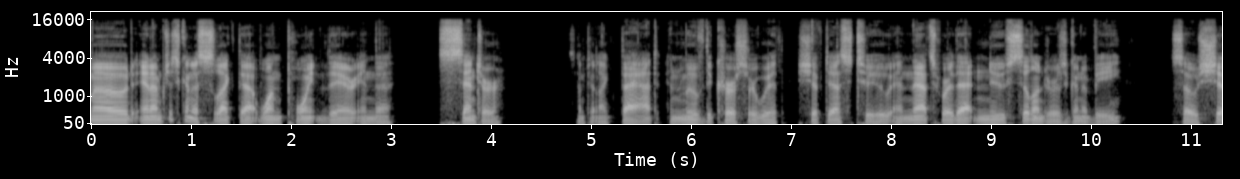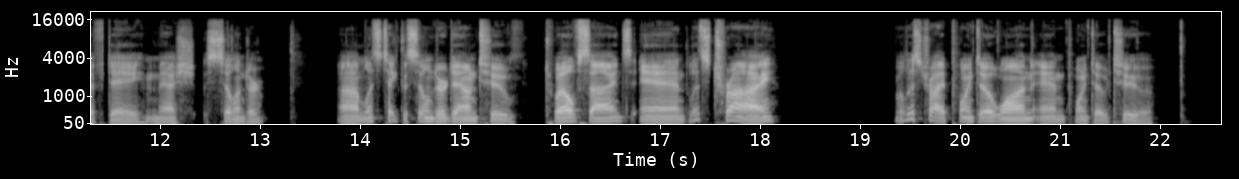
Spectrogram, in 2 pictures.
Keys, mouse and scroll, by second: 0.1 middle click, 0.7 1, 1.8 click, 2.7-3.1 scroll up 4, 3.1 shift+middle click, 3.5 middle click, 4.1 click, 4.9 click, 5.8 shift+s, 7.3 Tab, 7.5-8.7 scroll down 3, 7.9 middle click, 8.8 shift+middle click, 9.3 middle click, 9.8 alt+a, 10.2 shift+middle click, 10.8 shift+a, 14.2 click, 18.9 click.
